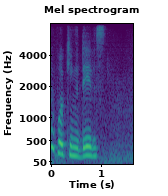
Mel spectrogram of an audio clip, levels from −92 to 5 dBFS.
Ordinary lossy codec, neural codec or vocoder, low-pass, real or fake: none; codec, 16 kHz, 0.5 kbps, X-Codec, WavLM features, trained on Multilingual LibriSpeech; none; fake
